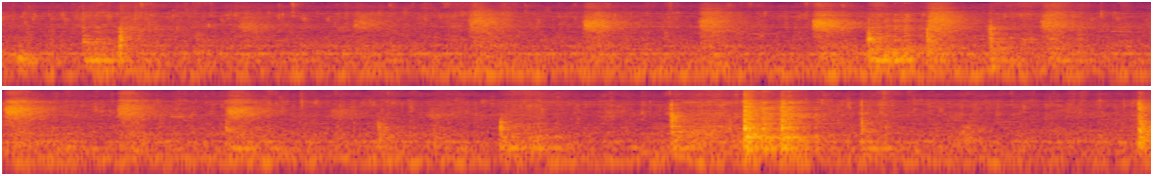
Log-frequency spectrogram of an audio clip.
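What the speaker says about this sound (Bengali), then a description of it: "মাছগুলো দিয়ে একটু মশলার মধ্যে ভালো করে খুন্তির সাহায্যে এইভাবে একটু মেখে দিবেন মশলাটার মধ্যে" A spatula works rohu fish pieces into a masala in a pan for Bengali fish curry, giving soft scraping and gentle sizzling with occasional light clinks against the pan, fairly quiet and steady.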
